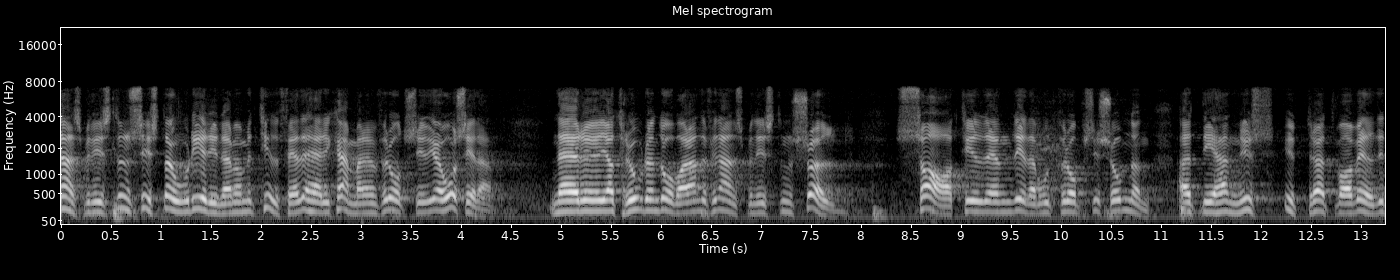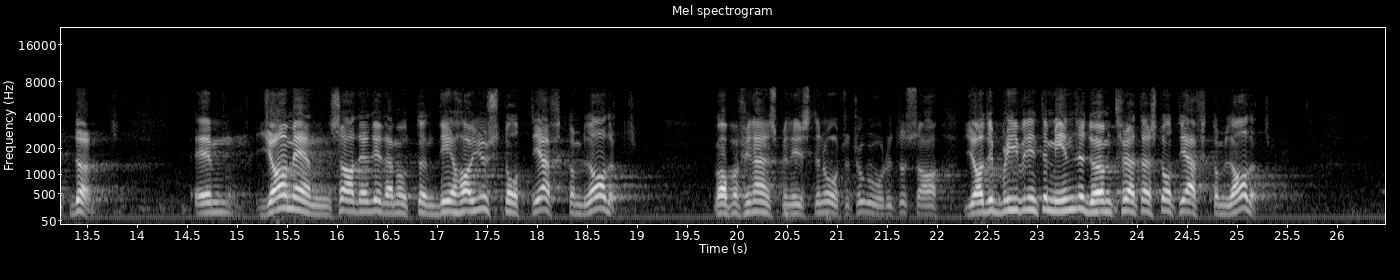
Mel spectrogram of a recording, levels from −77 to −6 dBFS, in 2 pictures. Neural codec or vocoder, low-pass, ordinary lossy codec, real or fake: none; 7.2 kHz; none; real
